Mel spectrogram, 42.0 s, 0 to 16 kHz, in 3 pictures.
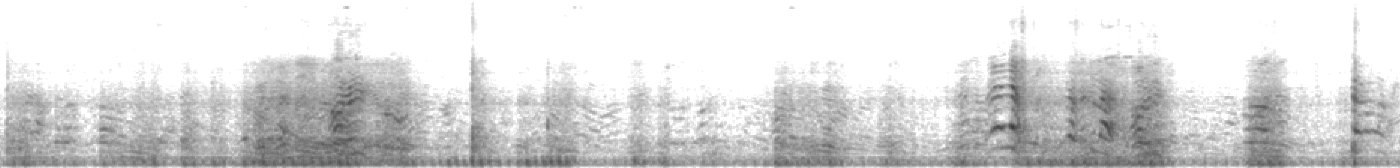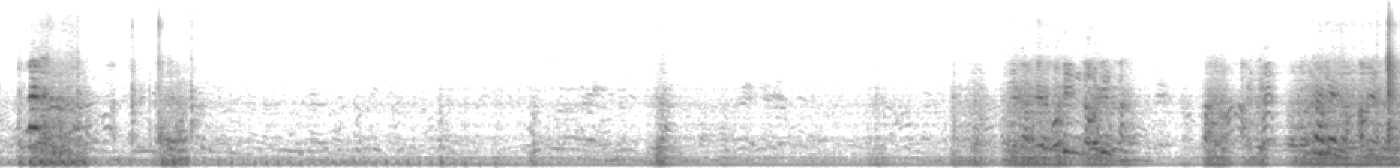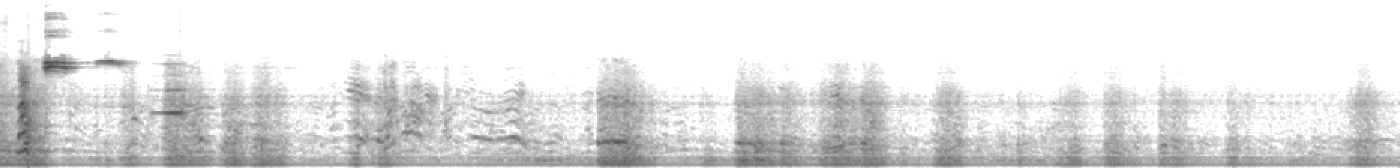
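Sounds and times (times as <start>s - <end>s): men talking and calling: 1.8s - 5.0s, 24.0s - 34.6s
whistle blasts: 28.4s - 30.0s.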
